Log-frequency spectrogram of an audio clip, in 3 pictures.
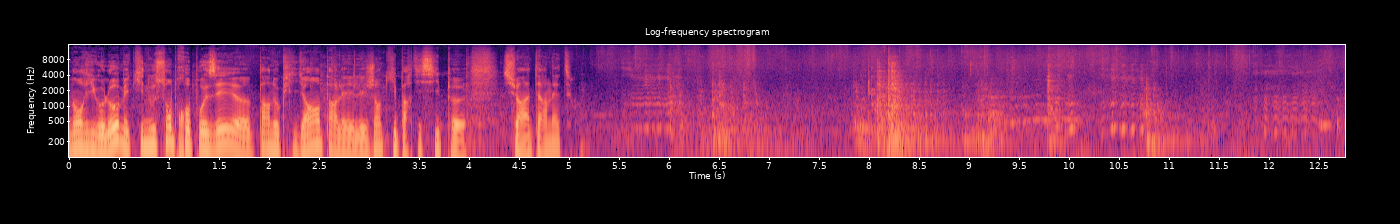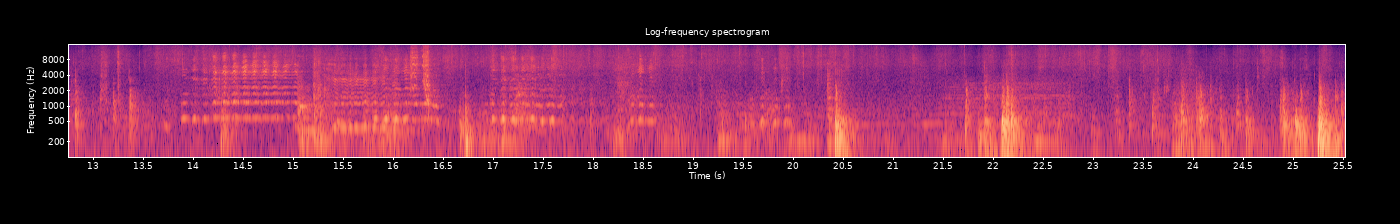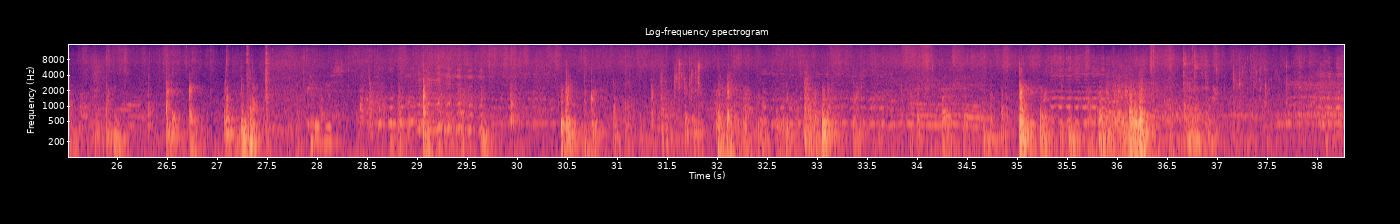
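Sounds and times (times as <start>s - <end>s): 
speech: 0.0s - 5.2s
faint barnyard clatter and shuffling: 5.2s - 38.2s
goats bleating: 5.4s - 7.0s, 7.8s - 23.2s, 27.5s - 38.2s.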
